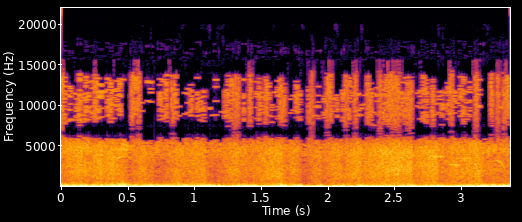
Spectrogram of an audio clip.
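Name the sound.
strong gusty wind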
